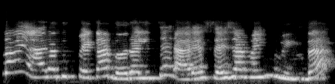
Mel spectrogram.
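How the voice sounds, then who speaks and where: A woman's voice: very high-pitched, very animated, normal speed, bright, forceful tone. A woman hosting a podcast interview, upbeat and chatty, often repeating words for emphasis. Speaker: podcast host. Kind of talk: casual interview chat. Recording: echoey, dull lo-fi recording.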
